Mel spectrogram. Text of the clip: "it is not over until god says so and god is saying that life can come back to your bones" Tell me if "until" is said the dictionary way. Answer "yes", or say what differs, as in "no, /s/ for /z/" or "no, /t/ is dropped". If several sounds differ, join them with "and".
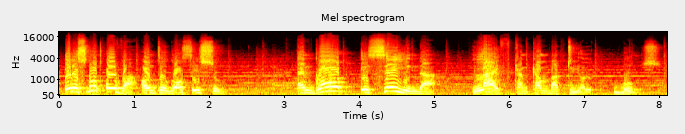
yes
